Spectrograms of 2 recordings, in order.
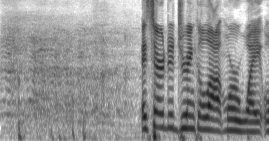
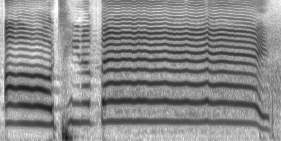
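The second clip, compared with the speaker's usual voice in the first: high, long, sung-out name; hammed-up dad's sudden delight; delighted recognition; 10 semitones higher, much slower than usual. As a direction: sing it out as it finally clicks. Dad finally recognizes the name.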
